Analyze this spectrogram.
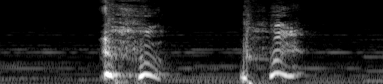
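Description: Two harsh, wet coughs from a person coughing up blood. Each is a short rough burst with a brief trailing rasp, and a pause of about half a second separates them.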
